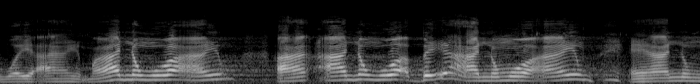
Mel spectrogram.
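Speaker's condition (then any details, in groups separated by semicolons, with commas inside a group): Cerebral palsy; speech hard to understand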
